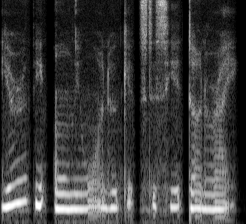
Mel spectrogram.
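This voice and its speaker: A woman playing a teasing, flirtatious villainess in an intimate ASMR roleplay, with a creaky voice that often drops to a breathy whisper. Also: on the high side, fairly even intonation, normal speed, warm tone, a little hiss or hum. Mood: seductive persuasion.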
